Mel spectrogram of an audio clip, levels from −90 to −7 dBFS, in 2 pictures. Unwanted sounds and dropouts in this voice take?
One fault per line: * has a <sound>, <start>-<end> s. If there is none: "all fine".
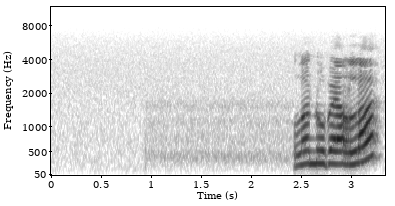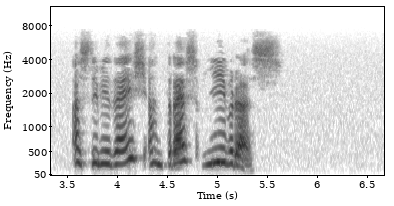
all fine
